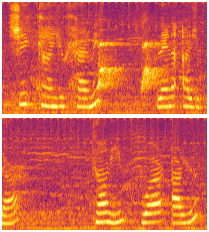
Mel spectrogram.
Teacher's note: Direct address, raising intonation.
